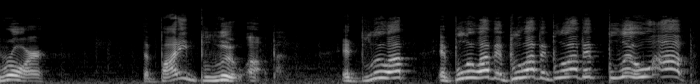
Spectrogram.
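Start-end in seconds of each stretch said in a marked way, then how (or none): 3.4-6.9 rising higher and louder into a frantic panic; freaking out. Acted. Reading a visual novel, the narrator panics at the blast, freaking out. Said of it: "so I try and say it like I'm freaking out".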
